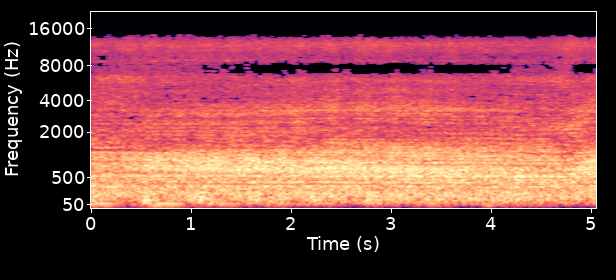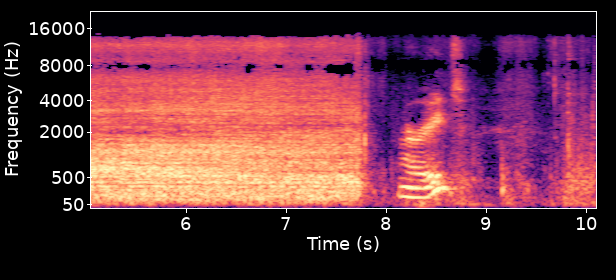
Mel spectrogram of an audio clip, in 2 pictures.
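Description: Handheld butane torch burning with a steady hiss, passed over wet acrylic paint to pop air bubbles in the pour; it cuts off suddenly about eight seconds in.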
